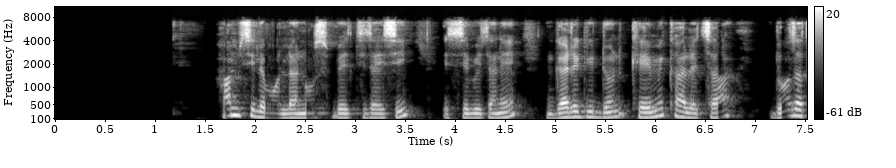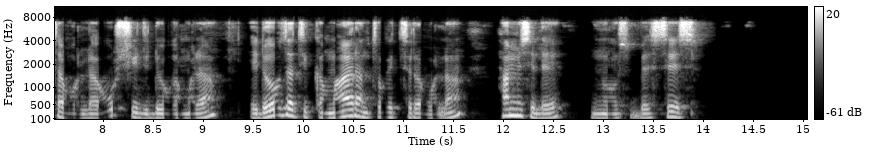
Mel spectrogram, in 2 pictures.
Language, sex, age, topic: Gamo, male, 25-35, agriculture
